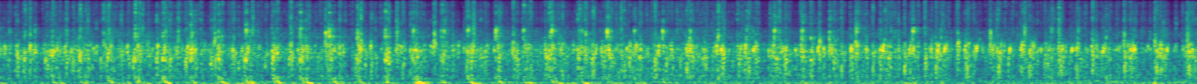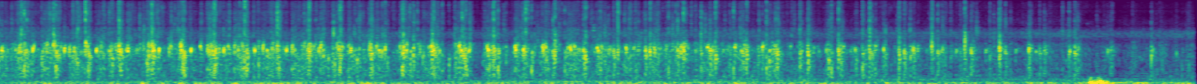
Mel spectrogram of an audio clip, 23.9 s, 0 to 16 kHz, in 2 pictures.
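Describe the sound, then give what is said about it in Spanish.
A large crowd applauds steadily for about twenty-four seconds in tribute to 43 Argentine gendarmes, a dense, even wash of many hands clapping that holds its loudness from start to finish, with no voices standing out. “Quiero que terminemos con un aplauso a esos centinelas de la patria.”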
